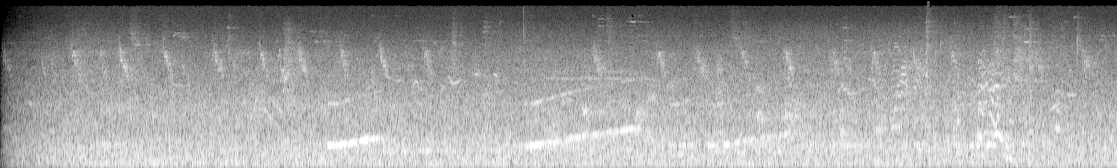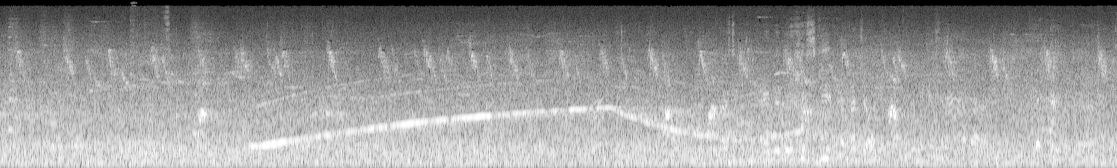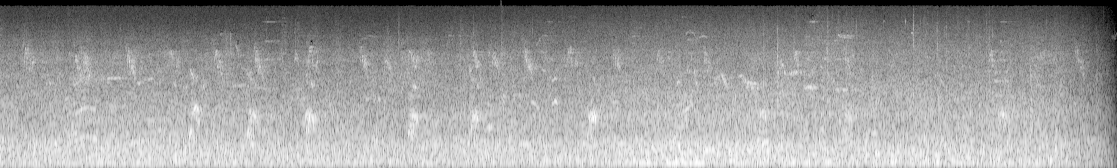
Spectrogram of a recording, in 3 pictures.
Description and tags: Set of recordings made for the postproduction of "Picnic", upcoming short movie by young argentinian film maker Vanvelvet.
ambience, barcelona, ciutadella-park, exterior, mono, urban, walla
